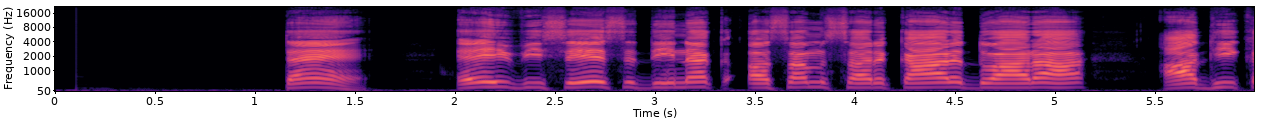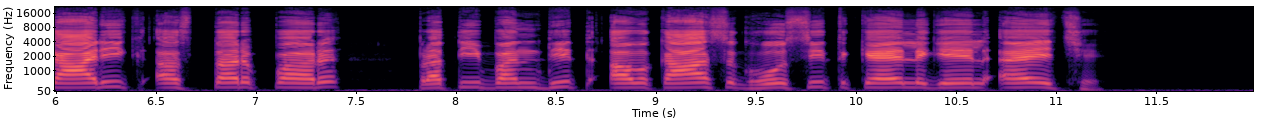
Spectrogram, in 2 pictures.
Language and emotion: Maithili, neutral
